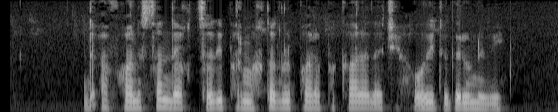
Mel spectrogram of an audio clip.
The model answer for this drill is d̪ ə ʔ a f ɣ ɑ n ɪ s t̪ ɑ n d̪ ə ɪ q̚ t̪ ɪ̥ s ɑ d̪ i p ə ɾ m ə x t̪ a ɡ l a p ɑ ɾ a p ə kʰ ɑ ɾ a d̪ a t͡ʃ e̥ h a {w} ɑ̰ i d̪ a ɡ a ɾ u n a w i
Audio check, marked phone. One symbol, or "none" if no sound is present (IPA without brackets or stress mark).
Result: w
